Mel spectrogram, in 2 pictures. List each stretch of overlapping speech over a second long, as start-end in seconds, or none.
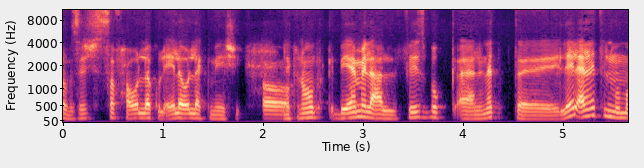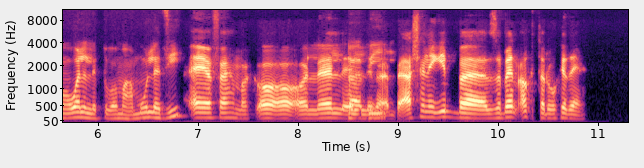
none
